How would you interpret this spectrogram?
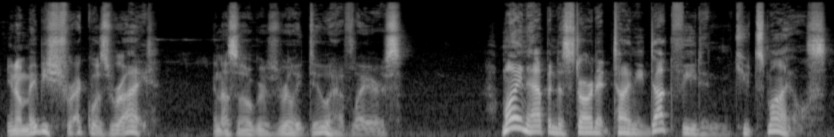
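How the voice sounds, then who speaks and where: A man acting a big, sweet, slightly nervous date in an ASMR roleplay, with playful teasing, boyish enthusiasm and soft hesitations. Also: fairly low pitch, no room sound, exaggerated voice. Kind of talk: ASMR roleplay audio drama, one-sided conversation.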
